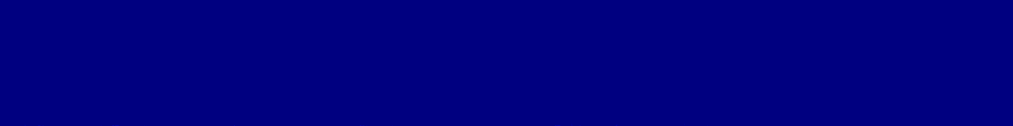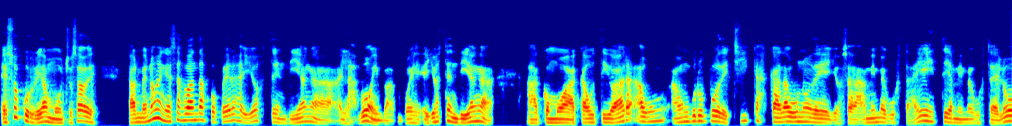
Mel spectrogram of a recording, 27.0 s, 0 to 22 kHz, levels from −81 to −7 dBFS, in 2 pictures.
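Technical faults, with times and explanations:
No technical faults can be heard in this speech.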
